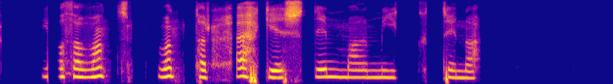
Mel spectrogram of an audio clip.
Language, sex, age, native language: Icelandic, female, 18-19, Icelandic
